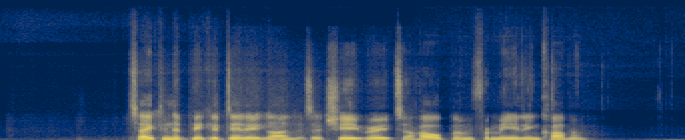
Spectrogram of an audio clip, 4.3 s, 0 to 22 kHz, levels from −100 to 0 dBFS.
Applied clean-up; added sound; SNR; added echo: neural mask model DeepFilterNet 3.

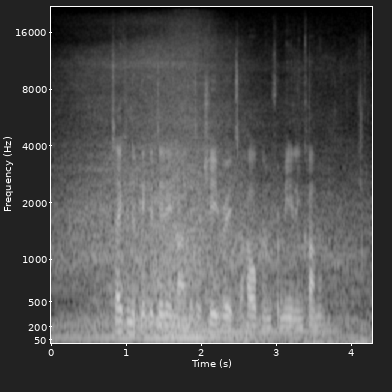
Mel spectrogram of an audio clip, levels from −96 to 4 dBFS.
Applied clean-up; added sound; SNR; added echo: none; Car passing by; 2 dB; none.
